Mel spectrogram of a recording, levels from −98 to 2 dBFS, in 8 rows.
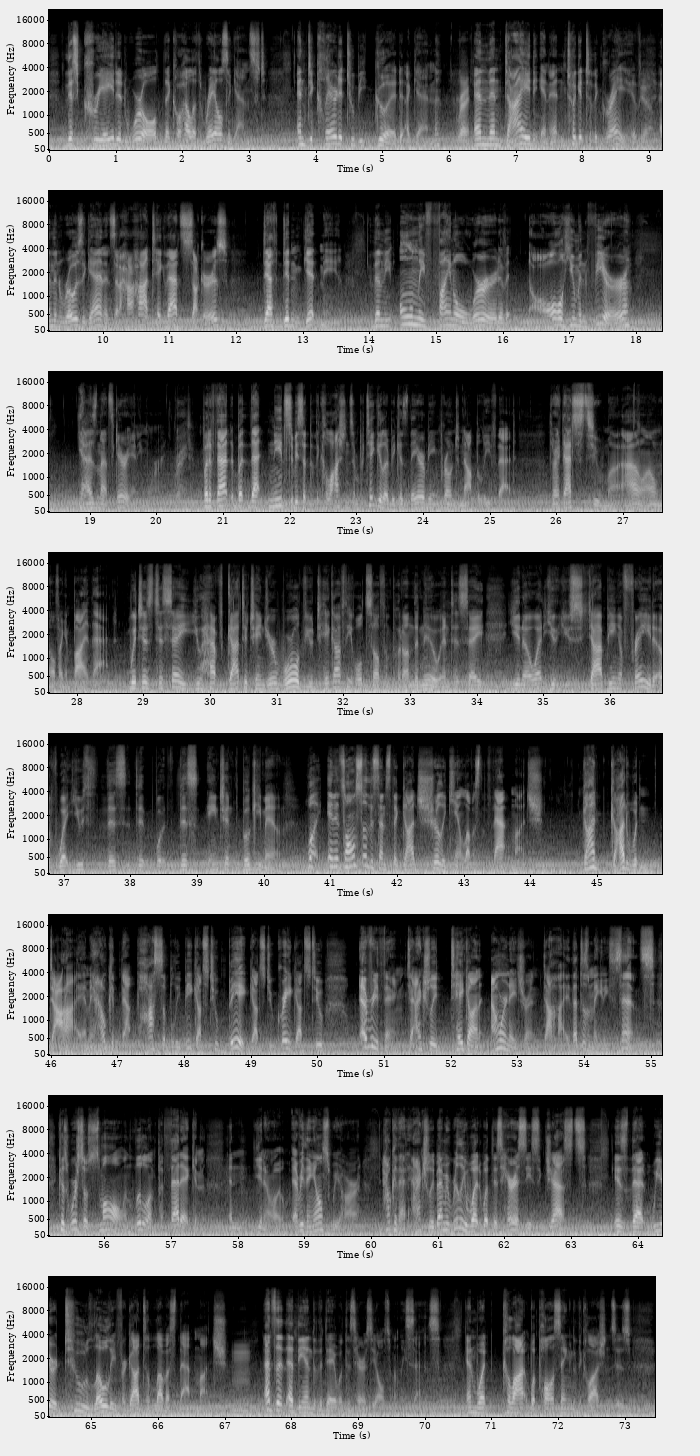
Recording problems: low rumble; noticeable; throughout; 10 dB below the speech

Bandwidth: 15 kHz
